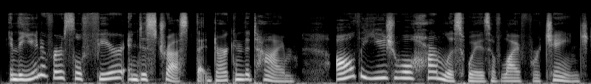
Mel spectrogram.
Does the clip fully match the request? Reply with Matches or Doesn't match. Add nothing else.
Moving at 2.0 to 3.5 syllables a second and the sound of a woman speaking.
Doesn't match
